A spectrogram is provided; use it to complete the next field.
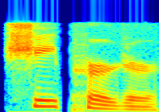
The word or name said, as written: sheepherder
